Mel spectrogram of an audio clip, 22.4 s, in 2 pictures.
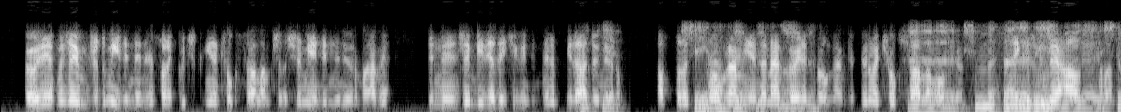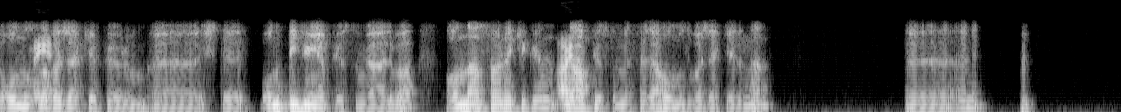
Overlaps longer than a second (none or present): present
